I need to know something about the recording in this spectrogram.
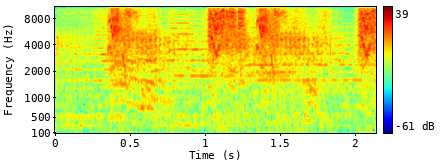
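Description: Sword-fight sound effects: three sharp clashes of glowing light swords striking each other, over dramatic background music.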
